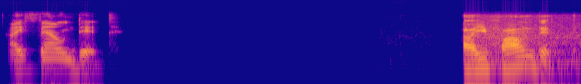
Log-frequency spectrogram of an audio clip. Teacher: I found, y no escuché el sonido de la D, que en este caso en específico es muy importante. Vamos a marcarlo más como D.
